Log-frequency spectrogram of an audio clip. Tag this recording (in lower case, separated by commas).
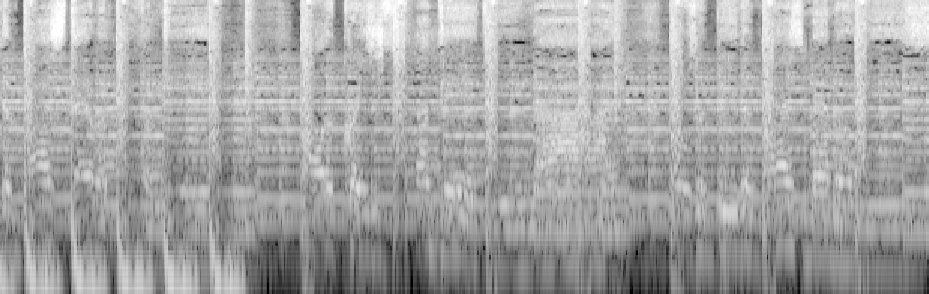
music, dance music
